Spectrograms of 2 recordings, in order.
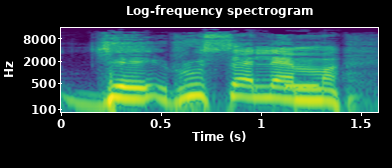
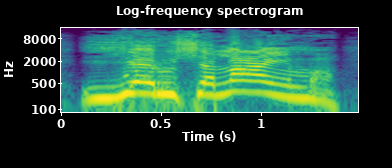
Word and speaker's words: Yerushalayim: hebrew for your information there is no jerusalem the name is yerushalayim i don't know how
